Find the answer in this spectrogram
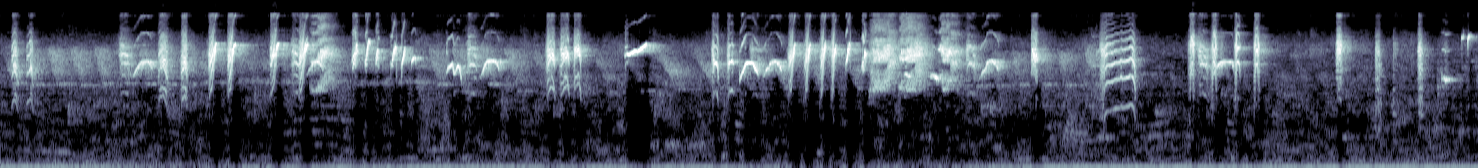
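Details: Young caged scarlet-backed flowerpecker, still learning its song and described as bold and combative. Dense run of very high, thin chirps and ticks, with short twittering bursts and quick rising and falling notes. Steady low hum throughout.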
